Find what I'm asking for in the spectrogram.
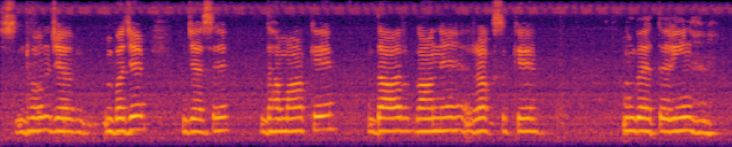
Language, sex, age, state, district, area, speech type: Urdu, female, 30-45, Bihar, Gaya, rural, spontaneous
